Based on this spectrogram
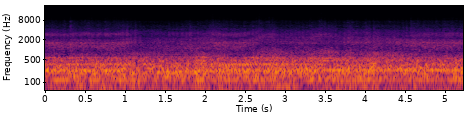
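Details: Older-style air conditioner outdoor unit not cooling, lights blinking as if struggling to start: loud condenser fan roar with low hum, compressor never runs; stuck compressor pulling locked rotor amps, capacitor then measured 50 microfarads.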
